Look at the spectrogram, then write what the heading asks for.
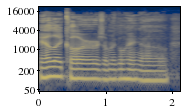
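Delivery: flat, dead, level monotone with no inflection. Mocking a dull way of talking on the show, in a flat monotone. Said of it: "it's just very monotone".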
